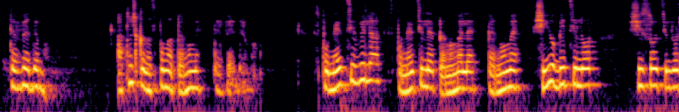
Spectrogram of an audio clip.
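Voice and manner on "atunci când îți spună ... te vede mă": ordinary talk, nothing marked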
